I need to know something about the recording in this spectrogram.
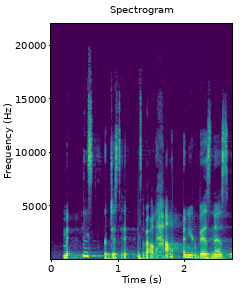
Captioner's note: audio distorts 30.17; audio distorts 30.18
